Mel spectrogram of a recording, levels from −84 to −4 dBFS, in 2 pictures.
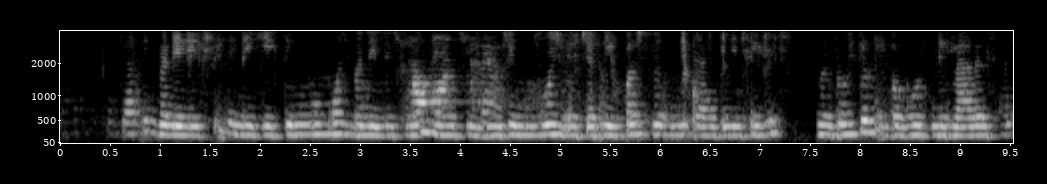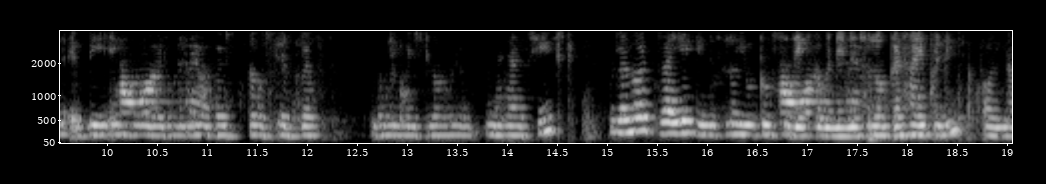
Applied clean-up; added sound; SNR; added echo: neural mask model DeepFilterNet 3.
